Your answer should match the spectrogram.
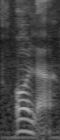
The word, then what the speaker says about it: hola: In Spanish, you don't pronounce that H. So, um you would just start with whatever comes after it. So, in the case of our word today, we have the word yellow, which is ice. So in that one you don't pronounce the H. Another example that everyone um is probably more familiar with is hola which is hello.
